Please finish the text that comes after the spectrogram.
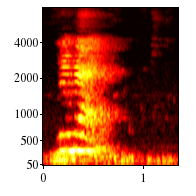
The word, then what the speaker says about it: women: Here, women. You have to pronounce like this way. Women.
